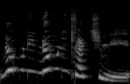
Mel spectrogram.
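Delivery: put-on very high, wide squeal in an old woman voice.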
